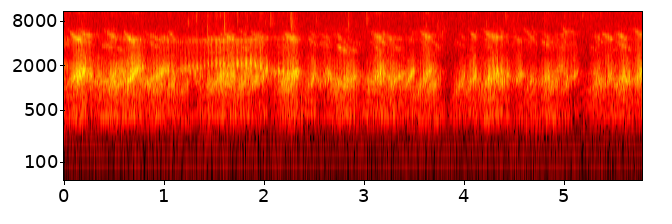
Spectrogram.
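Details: Mating chorus of frogs right by a house entrance: busy overlapping croaks with rhythmic rattling pulses, loudness swelling and dipping slightly as individual callers start and stop.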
